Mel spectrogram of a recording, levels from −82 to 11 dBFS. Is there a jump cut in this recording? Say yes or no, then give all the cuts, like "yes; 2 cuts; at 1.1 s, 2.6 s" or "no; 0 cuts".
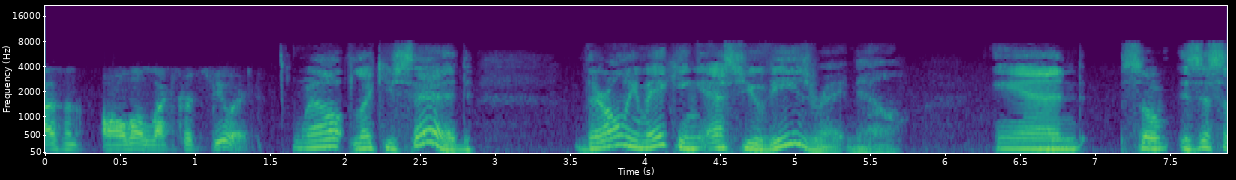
yes; 1 cut; at 2.0 s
